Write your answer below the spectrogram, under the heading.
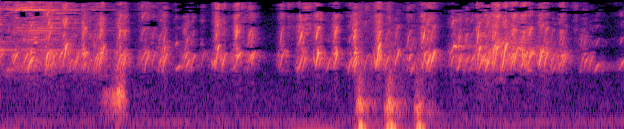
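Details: European goldfinch twittering song, quick high chirps and trills, overlaid by a few sharp clicks or taps near the middle.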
